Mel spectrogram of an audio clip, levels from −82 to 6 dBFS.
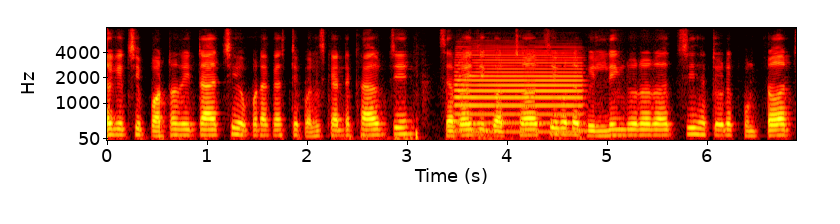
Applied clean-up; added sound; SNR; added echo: neural mask model RNNoise.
